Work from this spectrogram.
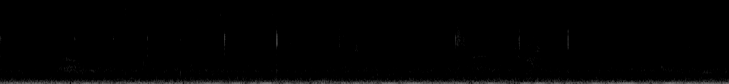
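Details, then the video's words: A Sphynx cat chews meat, giving quick moist bites and crunchy clicks every fraction of a second, with a quiet steady hum underneath. "Gato Esfinge Comiendo Carne"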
